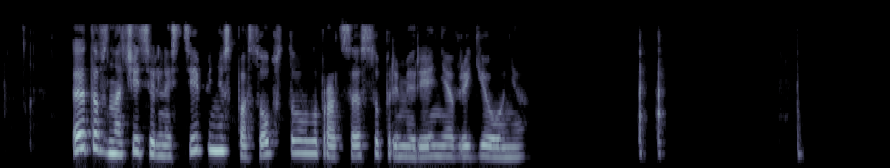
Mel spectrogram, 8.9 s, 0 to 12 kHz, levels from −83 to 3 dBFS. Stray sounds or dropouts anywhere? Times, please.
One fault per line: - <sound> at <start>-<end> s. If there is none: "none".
- laugh at 6.4-6.7 s
- laugh at 7.8-8.1 s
